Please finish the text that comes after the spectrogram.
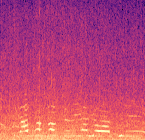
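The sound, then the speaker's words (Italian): Ocean waves wash steadily onto a beach in California on an unusually cool May day, with the sun on the horizon and a girl running along the shoreline chasing the waves; a continuous rushing hiss with faint, brief high chirps scattered over the surf. “Il sole è all'orizzonte e Jennifer corre sul bagnasciuga, rincorrendo le onde.”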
